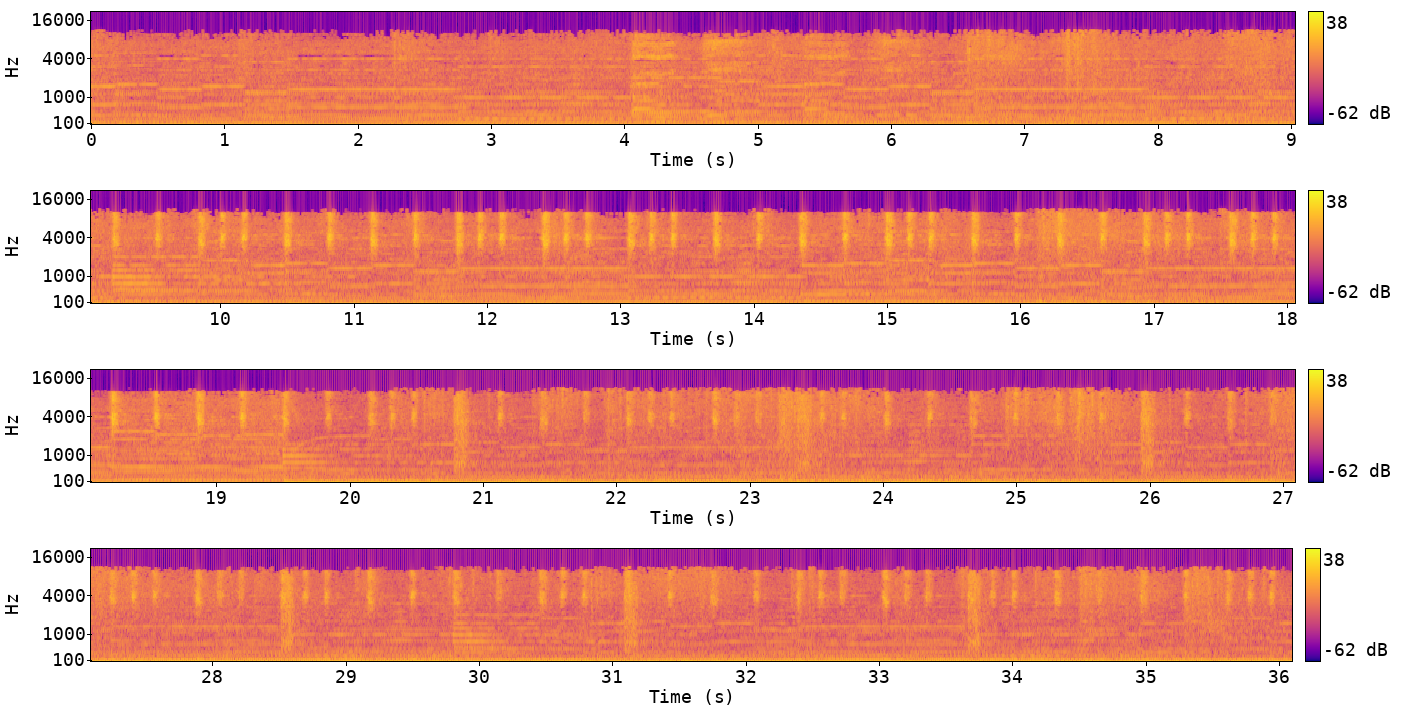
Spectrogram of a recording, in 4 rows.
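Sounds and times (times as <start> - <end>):
phonk music: 0.1 - 36.0.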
